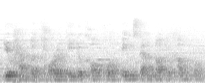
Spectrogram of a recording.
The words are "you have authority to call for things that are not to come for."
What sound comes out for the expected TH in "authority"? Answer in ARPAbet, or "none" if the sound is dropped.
T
